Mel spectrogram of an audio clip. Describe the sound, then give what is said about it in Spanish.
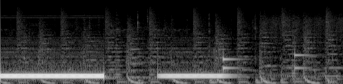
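Ringback tone of an outgoing telephone call placed to a caller: two loud, steady, low-pitched tone bursts separated by a short silence, the first about a second long and the second slightly shorter. “Vamos a ver. Vamos a llamar al señor Sirio Jansen.”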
